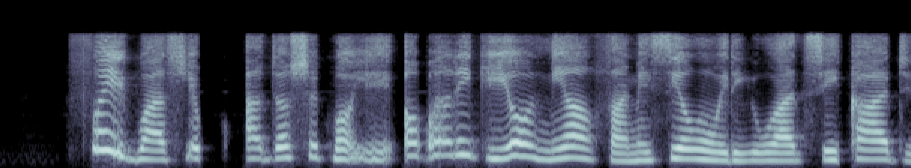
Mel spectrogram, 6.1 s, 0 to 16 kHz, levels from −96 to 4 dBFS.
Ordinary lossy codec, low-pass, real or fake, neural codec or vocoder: none; 7.2 kHz; fake; codec, 16 kHz, 0.5 kbps, FunCodec, trained on LibriTTS, 25 frames a second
